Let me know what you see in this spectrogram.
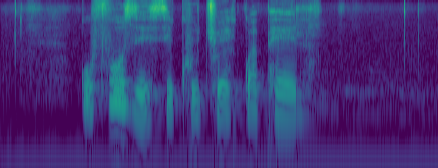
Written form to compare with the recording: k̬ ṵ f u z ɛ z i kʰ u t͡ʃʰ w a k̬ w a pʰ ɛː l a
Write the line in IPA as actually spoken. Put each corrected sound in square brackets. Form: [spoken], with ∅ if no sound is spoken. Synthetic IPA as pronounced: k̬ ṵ f u z ɛ [s] i kʰ u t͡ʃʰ w [ɛ] k̬ w a pʰ ɛː l a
